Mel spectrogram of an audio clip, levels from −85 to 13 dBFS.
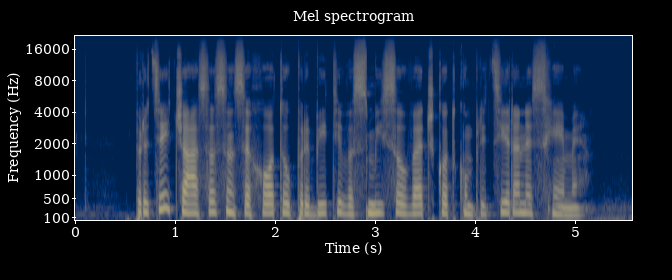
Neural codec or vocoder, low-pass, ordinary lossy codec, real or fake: none; none; none; real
